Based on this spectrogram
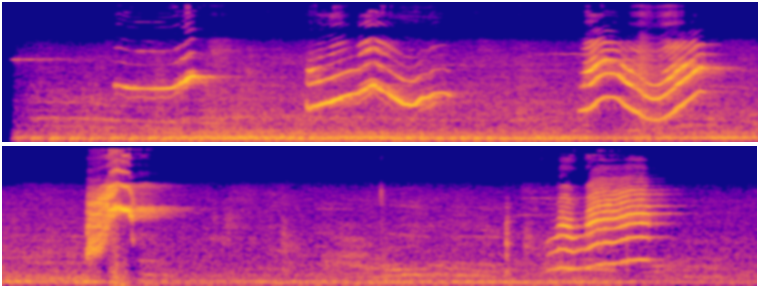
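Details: Pet parrot, a cute talker, giving a series of loud looping whistles that swoop up and down, a sharp rising squeak, then a final ascending whistle, over a steady low hum.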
